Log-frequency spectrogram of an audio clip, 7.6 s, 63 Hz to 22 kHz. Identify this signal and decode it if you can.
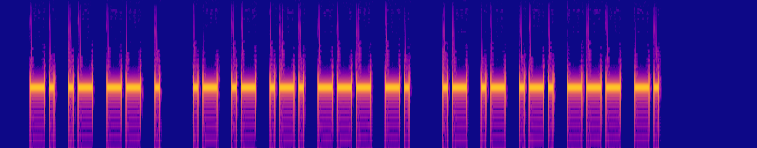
Morse code, heard as a keyed tone, about 25 wpm, 700 Hz. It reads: NAME AARON AARON
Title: Practice QSO - Exchange 1 - Beginning - 25wpm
